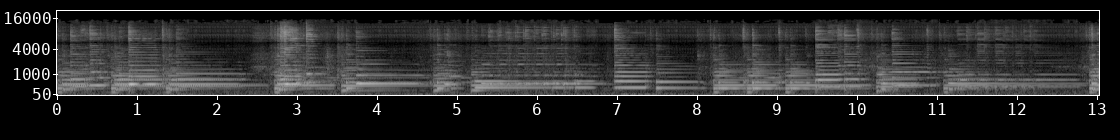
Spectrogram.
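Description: Custom OME tenor banjo with a 12-inch head and 17-fret neck, played with a pick: strummed chord-melody of a slow jazz standard, sharp attacks on each chord, with a few longer held chords about five to seven seconds in.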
